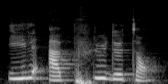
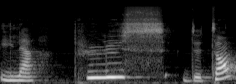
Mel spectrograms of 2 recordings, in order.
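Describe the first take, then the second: First: The S in 'plus' is silent. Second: The S in 'plus' is pronounced. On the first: He no longer has any time. "c'est une phrase négative et c'est pour ça que je ne prononce pas le S" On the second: He has more time. "ça veut dire il a davantage de temps"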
